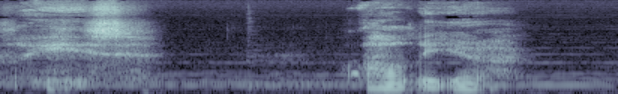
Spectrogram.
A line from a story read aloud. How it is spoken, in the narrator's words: he murmured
